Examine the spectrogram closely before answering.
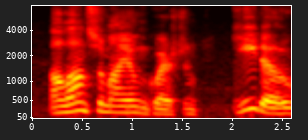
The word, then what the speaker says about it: Guido: Guido rhymes with pedo.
